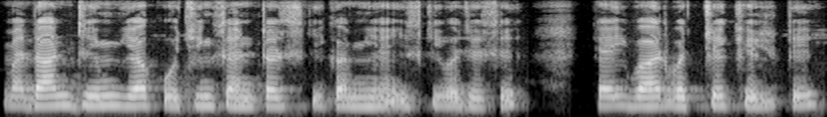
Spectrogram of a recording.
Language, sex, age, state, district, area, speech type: Urdu, female, 60+, Delhi, North East Delhi, urban, spontaneous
